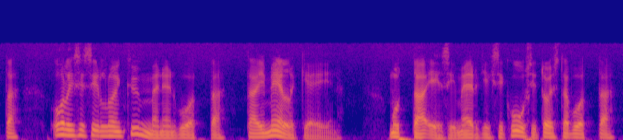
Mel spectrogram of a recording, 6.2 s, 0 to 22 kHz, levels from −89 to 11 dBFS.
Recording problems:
high frequencies cut off; noticeable; nothing above 6 kHz
hiss; faint; throughout; 30 dB below the speech

